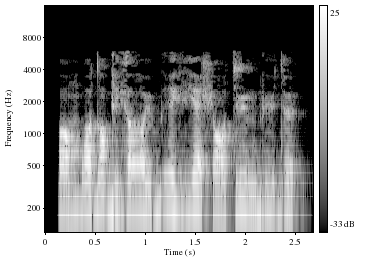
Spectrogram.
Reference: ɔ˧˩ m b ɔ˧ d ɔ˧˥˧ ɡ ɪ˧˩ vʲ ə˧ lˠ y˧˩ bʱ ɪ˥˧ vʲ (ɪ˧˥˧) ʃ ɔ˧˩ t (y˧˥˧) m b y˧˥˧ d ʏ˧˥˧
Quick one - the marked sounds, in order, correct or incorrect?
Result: incorrect: ɛ˧˥˧, correct

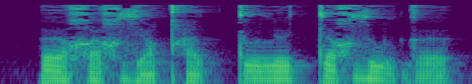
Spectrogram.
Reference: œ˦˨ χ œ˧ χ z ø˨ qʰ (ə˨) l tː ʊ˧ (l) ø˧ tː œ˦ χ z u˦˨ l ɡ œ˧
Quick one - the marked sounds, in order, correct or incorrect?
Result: correct, correct

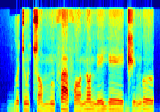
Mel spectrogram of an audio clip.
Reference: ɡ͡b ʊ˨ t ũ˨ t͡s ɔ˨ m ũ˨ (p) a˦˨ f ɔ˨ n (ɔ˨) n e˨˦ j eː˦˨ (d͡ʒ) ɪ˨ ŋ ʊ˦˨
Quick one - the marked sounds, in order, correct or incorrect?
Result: incorrect: f, incorrect: ɔ˦, correct

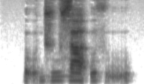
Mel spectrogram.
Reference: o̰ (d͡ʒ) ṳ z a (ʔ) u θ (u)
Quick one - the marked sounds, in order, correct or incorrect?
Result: correct, correct, incorrect: ṵ

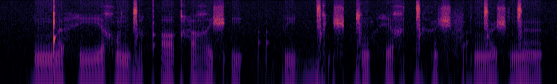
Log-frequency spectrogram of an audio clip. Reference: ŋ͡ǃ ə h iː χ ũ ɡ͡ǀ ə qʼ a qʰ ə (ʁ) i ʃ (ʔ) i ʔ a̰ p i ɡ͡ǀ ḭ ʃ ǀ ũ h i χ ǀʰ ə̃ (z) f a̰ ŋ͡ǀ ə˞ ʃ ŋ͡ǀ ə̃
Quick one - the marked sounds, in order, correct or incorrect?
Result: correct, correct, incorrect: ʃ

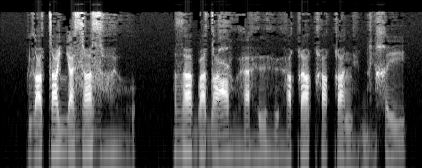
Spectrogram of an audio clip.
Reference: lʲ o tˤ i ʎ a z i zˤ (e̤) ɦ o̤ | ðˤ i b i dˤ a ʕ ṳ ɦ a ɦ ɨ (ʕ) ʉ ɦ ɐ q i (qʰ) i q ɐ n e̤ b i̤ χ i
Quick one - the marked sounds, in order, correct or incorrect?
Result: correct, incorrect: ɦ, correct

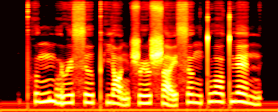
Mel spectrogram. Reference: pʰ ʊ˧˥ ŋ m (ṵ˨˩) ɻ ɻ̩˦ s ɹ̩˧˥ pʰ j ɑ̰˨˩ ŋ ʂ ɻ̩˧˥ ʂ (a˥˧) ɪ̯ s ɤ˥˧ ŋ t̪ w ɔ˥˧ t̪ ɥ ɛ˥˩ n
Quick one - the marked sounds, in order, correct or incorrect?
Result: correct, incorrect: a̰˨˩

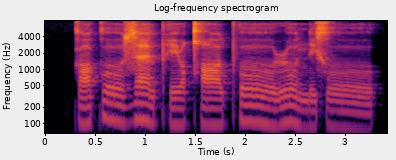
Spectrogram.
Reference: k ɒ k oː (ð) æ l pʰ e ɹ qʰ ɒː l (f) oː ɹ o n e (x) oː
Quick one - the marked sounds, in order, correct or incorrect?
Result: incorrect: z, incorrect: pʰ, correct

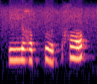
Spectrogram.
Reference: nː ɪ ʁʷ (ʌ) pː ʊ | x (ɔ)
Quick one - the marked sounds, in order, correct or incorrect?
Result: correct, correct

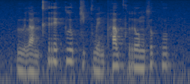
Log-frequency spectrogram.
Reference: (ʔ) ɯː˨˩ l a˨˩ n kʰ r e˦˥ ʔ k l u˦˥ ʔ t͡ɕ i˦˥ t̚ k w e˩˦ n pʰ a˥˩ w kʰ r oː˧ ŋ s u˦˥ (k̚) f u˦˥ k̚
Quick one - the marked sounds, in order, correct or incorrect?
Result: correct, correct

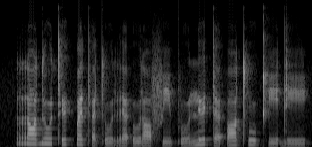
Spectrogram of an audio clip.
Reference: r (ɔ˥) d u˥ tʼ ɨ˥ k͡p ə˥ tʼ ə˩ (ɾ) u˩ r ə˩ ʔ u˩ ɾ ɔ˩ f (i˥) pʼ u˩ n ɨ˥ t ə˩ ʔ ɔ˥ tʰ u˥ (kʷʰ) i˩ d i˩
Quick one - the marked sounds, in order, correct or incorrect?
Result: correct, incorrect: tʼ, incorrect: i˩, incorrect: kʰ

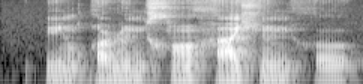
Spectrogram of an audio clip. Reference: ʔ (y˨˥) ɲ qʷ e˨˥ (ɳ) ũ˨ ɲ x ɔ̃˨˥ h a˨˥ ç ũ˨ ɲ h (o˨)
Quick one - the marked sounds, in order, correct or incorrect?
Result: incorrect: i˨˥, correct, correct

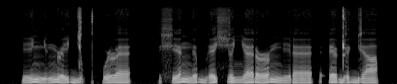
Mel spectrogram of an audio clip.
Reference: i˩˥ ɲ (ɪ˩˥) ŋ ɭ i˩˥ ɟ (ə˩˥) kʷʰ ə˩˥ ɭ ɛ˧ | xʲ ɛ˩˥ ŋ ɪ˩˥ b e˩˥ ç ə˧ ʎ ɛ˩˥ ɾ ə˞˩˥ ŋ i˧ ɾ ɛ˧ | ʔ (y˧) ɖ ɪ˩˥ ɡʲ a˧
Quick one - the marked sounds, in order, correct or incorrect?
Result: correct, correct, incorrect: e˧

